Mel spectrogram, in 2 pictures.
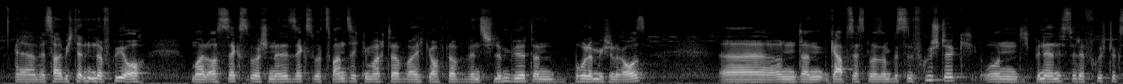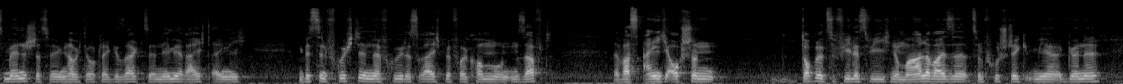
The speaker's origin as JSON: {"language": "German", "country": "Germany", "moved": "yes", "lives_now": "Costa Rica", "said": "bei uns in Deutschland"}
